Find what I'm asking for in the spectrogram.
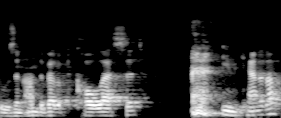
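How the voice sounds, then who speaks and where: Speaking in an Australian accent, a man uses ordinary pitch variation. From Western Australia (Perth). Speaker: mining and metals company founder. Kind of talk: podcast interview. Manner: hesitant, many fillers.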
